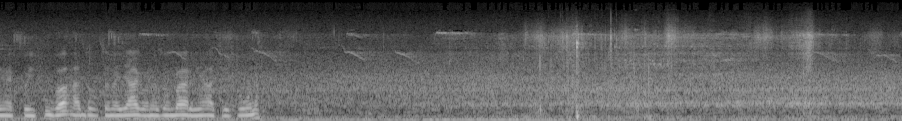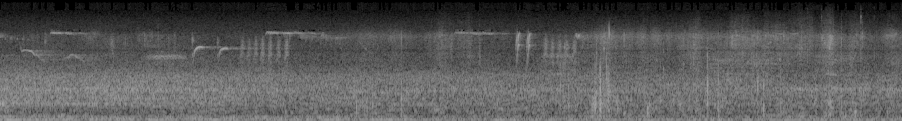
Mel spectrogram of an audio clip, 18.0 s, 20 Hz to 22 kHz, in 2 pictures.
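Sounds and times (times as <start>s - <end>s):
low outdoor background noise: 0.0s - 18.0s.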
